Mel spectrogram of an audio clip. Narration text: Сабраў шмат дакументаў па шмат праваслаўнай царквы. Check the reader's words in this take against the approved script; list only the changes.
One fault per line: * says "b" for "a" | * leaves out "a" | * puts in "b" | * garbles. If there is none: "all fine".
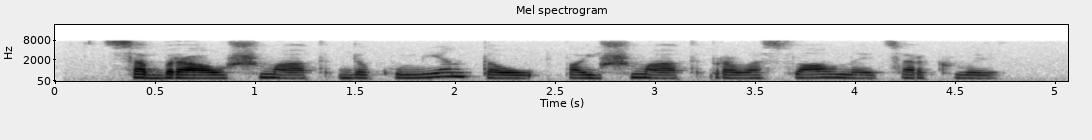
all fine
